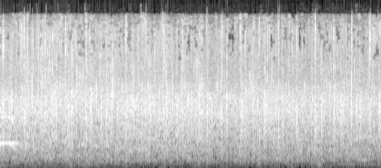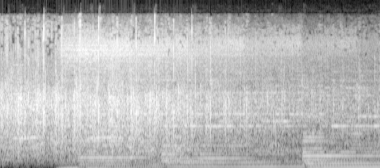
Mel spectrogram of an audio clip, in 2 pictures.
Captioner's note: applause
